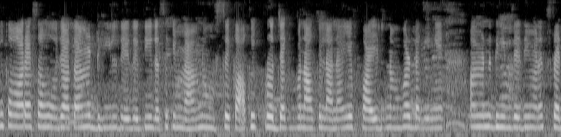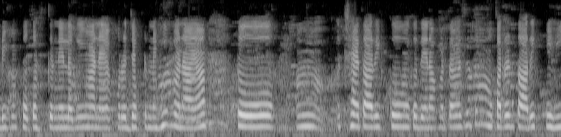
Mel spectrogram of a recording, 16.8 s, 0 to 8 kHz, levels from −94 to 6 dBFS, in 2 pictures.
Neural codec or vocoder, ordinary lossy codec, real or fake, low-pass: none; none; real; none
